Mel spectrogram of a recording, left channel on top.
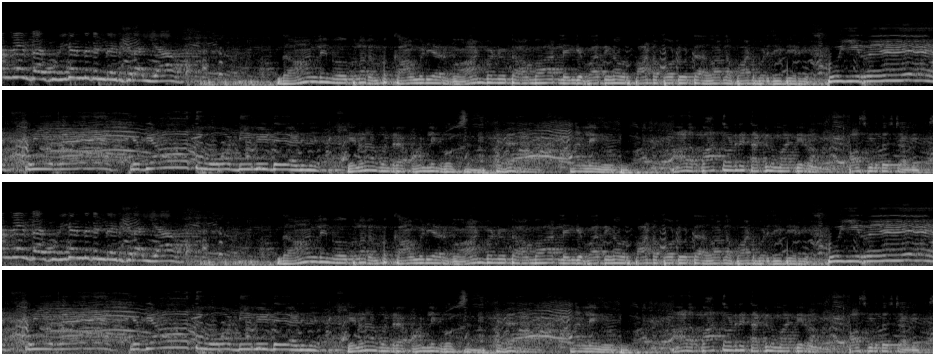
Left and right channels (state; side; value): noise; right; rumble, 20 dB below the sound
